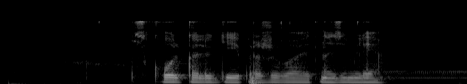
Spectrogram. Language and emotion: Russian, neutral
